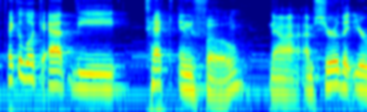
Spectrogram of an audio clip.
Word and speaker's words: Texinfo: screen and you're saying why is it not Tech info well um because uh this was I think drives from Tech which is a type setting system Tech type setting system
